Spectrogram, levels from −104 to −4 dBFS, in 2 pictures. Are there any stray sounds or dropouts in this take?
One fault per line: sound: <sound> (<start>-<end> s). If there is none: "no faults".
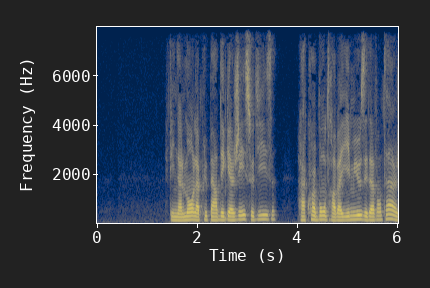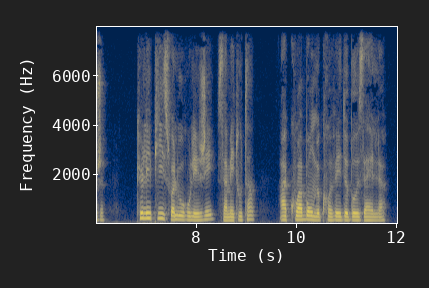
no faults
